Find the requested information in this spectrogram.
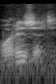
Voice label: what is it, male; questions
